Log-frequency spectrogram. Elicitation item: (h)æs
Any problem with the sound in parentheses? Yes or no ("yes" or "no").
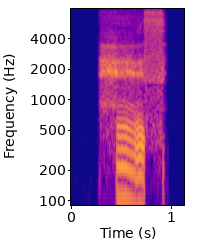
no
